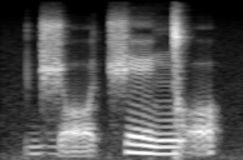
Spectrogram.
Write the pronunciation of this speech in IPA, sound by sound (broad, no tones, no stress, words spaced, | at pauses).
d͡ʒɔ̰ t͡ʃeŋ͡ǀɔ̰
